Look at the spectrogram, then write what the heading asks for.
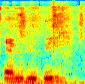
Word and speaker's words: Mubashir: M-U-B-A-S-H-I-R. It's pronounced Mubashir.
